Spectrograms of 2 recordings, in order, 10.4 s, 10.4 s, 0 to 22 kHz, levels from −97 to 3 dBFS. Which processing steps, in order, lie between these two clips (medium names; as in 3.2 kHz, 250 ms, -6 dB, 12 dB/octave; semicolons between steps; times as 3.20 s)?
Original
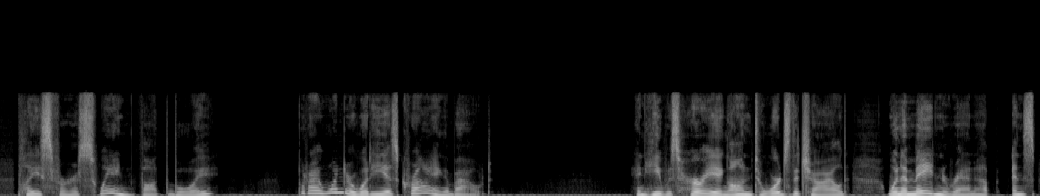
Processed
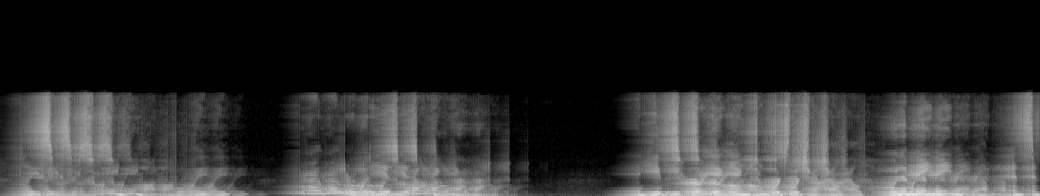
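reverse spectral sustain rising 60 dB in 0.46 s; high-pass 110 Hz 12 dB/octave; feedback delay 193 ms, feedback 16%, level -3 dB; trim +7.5 dB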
